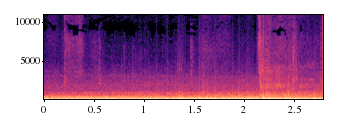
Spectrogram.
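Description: Inside a car driving on a cold winter day, a loud steady low rumble of engine and road noise with no talk.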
